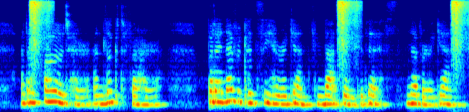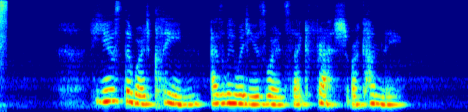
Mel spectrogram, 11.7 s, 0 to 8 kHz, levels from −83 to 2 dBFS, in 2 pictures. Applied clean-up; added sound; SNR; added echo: none; Rattle (instrument); 2 dB; reverberation time 0.4 s.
